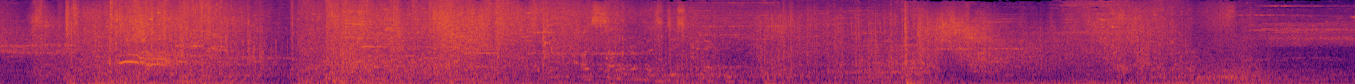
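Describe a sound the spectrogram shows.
Game spell effects and explosions crash and whoosh in quick bursts.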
